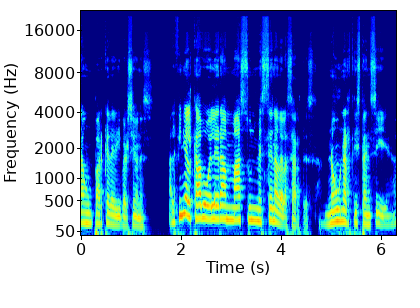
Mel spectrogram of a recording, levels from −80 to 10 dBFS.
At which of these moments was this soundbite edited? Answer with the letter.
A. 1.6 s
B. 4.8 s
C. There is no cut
C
